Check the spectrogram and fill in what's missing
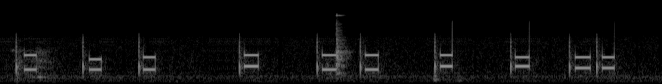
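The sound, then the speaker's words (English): Ten touch-tone keypad beeps dialing a Sprint phone number, area code first, into an automated phone line; each a short clear dual-tone chirp, pressed at an uneven pace with brief pauses and a quick double press near the end, with no talking. “What's the Sprint phone number you are calling about? Area code first.”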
